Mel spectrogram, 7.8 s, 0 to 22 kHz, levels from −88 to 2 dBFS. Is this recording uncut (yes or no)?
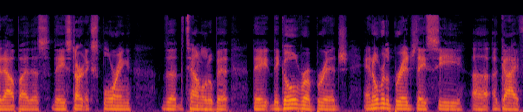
yes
